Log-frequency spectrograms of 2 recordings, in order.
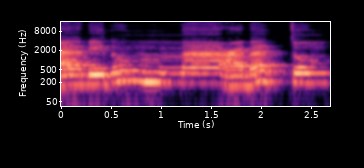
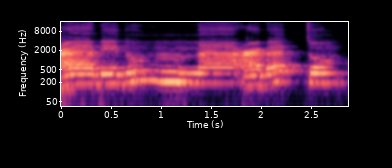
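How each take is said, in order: Both takes have the same delivery.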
